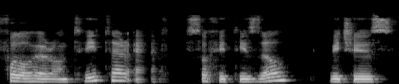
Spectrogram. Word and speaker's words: SofiTizzle: And if you want to find out about her a bit more and follow her, just follow her on Twitter at Sophie Tizzle, which is spelled SOFITIZZLE.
